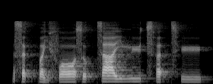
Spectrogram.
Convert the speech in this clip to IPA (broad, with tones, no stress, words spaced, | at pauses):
sɐ˧k̚pɐ˨˩j fɔː˧sʊ˧k̚saː˥jmyː˥ t͡sʰɐ˧t̚t͡sʰyː˧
